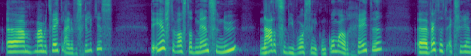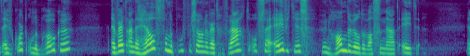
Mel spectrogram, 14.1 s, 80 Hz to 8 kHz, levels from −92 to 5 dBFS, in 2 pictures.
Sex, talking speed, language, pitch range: female, 205 wpm, Dutch, 210-310 Hz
